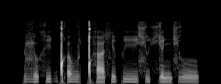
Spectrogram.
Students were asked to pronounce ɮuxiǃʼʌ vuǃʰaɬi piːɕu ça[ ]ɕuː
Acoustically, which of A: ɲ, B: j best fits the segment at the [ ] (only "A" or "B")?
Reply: A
